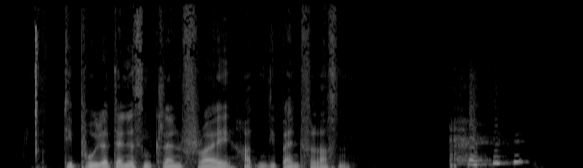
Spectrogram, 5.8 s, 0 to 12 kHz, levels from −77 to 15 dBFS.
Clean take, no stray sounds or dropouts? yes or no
no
